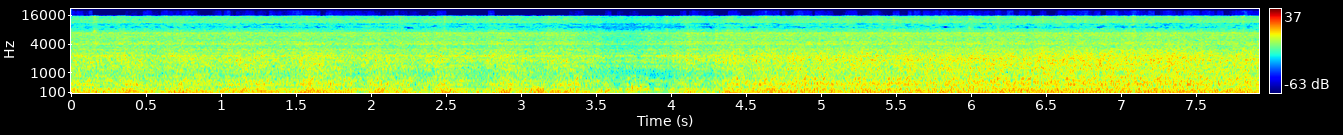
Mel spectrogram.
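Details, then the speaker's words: Nissan Hardbody in freezing weather after sitting outside: starter spins engine at steady, even pace but it never fires; cold crank, no start, cause unknown. "still nothing it just kicks over so I'm not too sure what's going on guys"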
